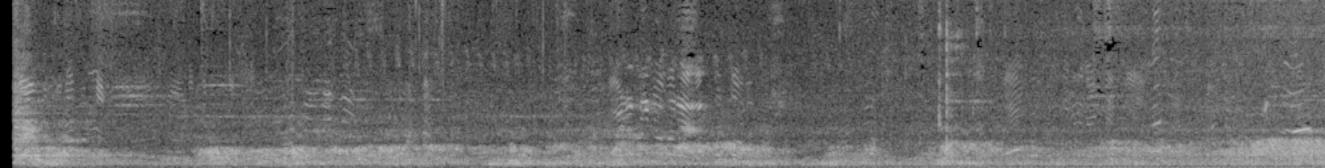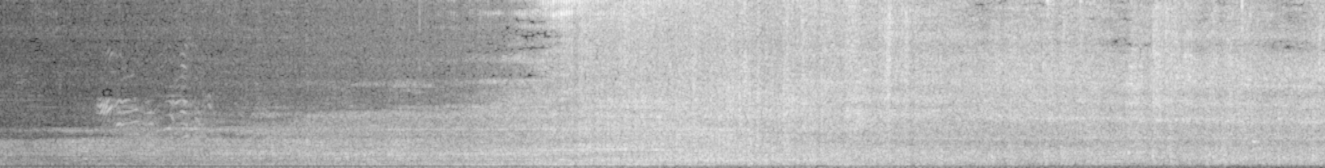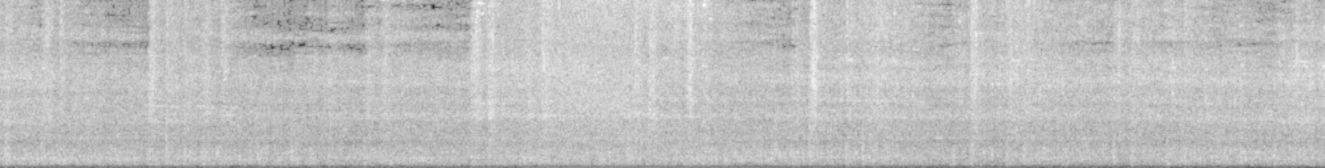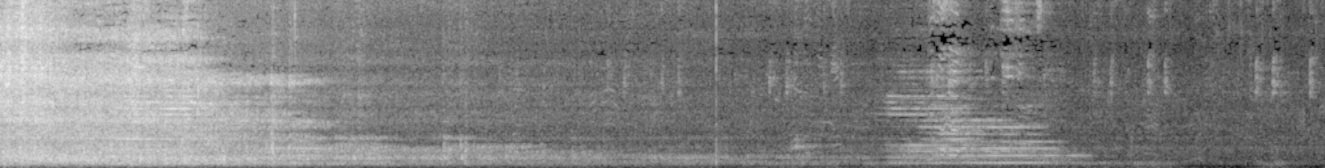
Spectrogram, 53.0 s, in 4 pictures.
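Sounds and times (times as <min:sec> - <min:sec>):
wheel-on-rail noise: 0:00.2 - 0:53.0
diesel locomotive rumble: 0:06.1 - 0:51.6
clacking over rail joints: 0:18.5 - 0:47.8.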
